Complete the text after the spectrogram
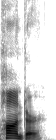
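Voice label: "ponder", US English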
